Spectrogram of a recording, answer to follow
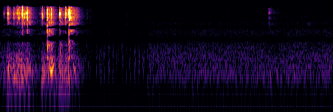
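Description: Crunching bites into a puffed corn roll snack: a few short, crisp crunches in the first half-second.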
